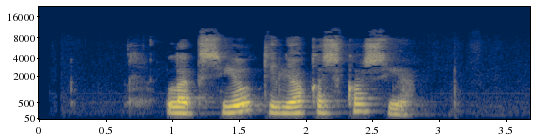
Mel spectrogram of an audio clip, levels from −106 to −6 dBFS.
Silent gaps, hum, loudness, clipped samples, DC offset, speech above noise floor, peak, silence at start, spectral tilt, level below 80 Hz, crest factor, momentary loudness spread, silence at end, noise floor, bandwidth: none; none; -27 LUFS; under 0.1%; under 0.1%; 52 dB; -10 dBFS; 0.95 s; -5 dB/octave; -84 dBFS; 18 dB; 12 LU; 0.9 s; -77 dBFS; 9 kHz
